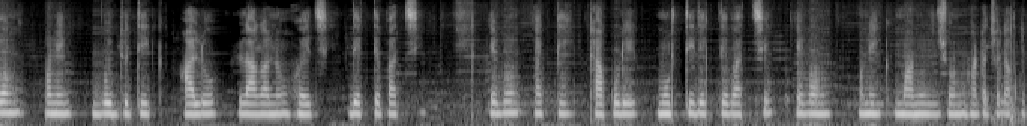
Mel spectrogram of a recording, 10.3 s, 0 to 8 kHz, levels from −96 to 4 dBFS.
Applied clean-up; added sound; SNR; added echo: neural separator model SepFormer DNS4.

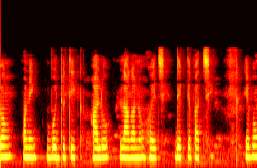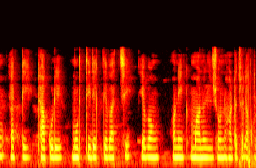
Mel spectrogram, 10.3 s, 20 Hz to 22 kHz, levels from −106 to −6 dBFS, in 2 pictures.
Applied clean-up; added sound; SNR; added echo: none; none; none; none.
